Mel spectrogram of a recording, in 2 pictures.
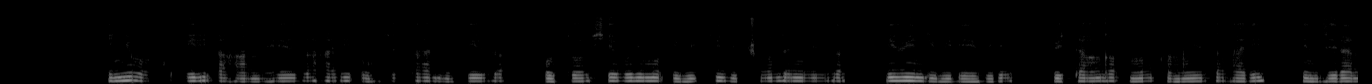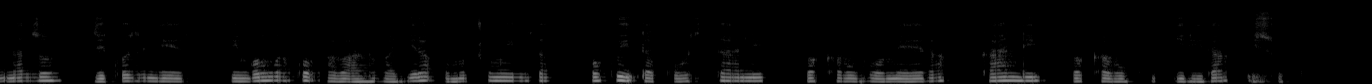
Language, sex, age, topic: Kinyarwanda, female, 25-35, education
